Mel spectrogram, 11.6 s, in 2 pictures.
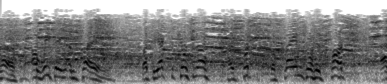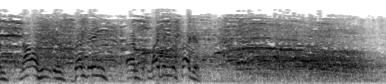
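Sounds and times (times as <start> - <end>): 
speech: 0.0 - 9.9
laughter: 0.0 - 11.4
large crowd shouting in protest: 0.0 - 11.5.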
